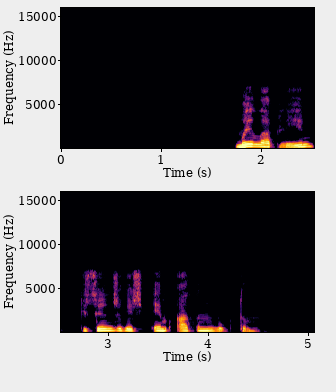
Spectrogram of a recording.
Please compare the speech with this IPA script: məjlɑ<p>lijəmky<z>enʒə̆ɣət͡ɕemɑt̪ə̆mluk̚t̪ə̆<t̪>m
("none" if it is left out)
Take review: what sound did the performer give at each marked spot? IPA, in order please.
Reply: p, s, none

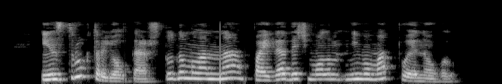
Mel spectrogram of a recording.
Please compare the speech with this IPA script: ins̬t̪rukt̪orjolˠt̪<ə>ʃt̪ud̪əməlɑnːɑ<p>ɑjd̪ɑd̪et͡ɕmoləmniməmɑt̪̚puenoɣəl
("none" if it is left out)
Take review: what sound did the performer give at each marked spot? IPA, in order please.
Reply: ɑ, p

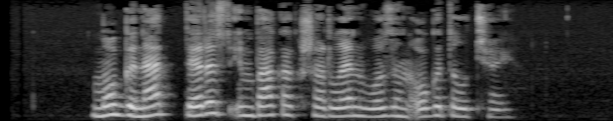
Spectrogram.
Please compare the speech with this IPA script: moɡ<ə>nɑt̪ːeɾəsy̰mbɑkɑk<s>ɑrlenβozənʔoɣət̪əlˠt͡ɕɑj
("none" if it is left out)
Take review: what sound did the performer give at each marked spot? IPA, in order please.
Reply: ə, ʃ

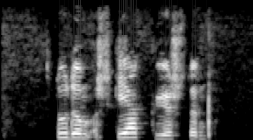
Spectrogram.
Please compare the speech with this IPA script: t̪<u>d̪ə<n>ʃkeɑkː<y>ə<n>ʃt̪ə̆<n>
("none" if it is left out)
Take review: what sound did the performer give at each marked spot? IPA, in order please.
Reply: u, m, y, none, n

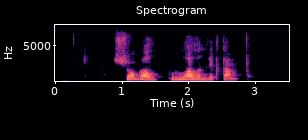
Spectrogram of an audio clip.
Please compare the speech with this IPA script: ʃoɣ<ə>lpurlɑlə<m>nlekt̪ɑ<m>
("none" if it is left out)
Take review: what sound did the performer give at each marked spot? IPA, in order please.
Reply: ɑ, none, m

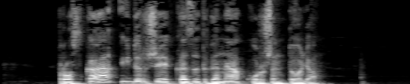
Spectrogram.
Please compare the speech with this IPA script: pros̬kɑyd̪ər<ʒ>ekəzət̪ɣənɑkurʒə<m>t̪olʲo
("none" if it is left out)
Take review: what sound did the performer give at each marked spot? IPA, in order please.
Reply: ʒ, n

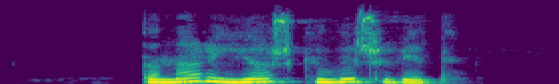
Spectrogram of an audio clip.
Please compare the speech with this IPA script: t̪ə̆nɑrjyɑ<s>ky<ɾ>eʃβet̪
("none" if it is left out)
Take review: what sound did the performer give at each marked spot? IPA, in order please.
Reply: ʃ, l

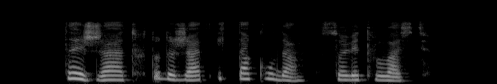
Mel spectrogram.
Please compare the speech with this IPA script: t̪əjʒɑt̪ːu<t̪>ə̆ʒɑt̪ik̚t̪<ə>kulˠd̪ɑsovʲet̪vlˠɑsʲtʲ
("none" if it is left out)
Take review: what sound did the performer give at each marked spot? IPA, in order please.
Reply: d̪, ɑ

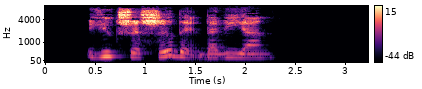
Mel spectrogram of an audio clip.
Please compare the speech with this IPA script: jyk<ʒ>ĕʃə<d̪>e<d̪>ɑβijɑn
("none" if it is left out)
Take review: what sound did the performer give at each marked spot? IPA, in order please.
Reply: ʃ, d̪, d̪

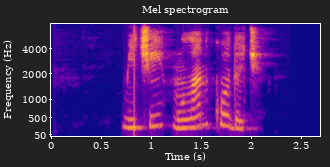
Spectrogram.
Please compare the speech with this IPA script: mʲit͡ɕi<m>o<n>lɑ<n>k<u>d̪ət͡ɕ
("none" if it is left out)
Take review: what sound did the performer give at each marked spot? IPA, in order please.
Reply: m, none, n, o

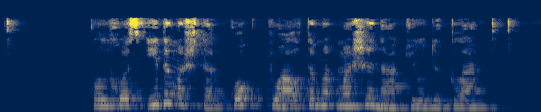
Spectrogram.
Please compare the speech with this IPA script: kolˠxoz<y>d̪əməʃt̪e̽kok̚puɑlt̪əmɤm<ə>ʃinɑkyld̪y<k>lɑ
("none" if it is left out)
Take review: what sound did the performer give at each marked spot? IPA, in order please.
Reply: i, ɑ, k

